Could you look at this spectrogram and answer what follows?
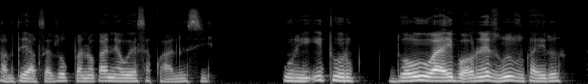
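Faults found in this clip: No faults found in the speech signal; level, timing and continuity hold steady throughout, with nothing that points to a problem in capture, transport or playback.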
